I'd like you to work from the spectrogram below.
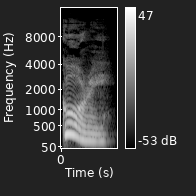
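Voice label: "gory", English, British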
